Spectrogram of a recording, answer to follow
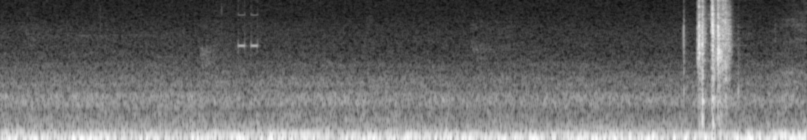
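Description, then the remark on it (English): A single crisp camera shutter click, a sharp mechanical snap lasting a fraction of a second, taken while photographing a wood duck, stands out late against a steady low rumble of outdoor background noise. A faint brief electronic beep comes earlier. “I'm waiting for the sun to come out from behind a cloud so I can get another shot of this wood duck.”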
